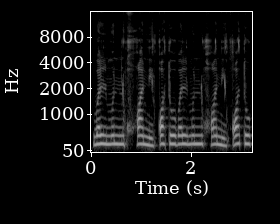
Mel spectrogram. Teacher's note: والمنخنقۃ، اب یہاں پر بھی ہم نے نون پہ جزم ہے، آگے خا آ گیا ہے تو ہم نے اس پہ غنہ نہیں کرنا، والمنخنقۃ، والمنخنقۃ، خا کو موٹا رکھنا ہے، قاف کو بھی موٹا رکھنا ہے، والمنخنقۃ، کسی بھی حرف کو ہم نے لمبا نہیں کرنا۔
